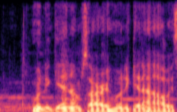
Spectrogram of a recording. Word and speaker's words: Hoonigan: Hooligan? Not hooligan. Hoonigan.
